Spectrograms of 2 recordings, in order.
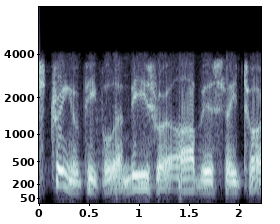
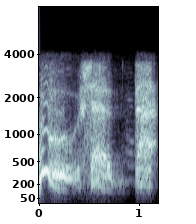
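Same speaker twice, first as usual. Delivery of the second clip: play-acted abrupt, demanding, sudden shout; 4 semitones higher than usual. Retelling a speech where the speaker suddenly turned on the crowd: imitating Khrushchev shouting. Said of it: "he now shouted".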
